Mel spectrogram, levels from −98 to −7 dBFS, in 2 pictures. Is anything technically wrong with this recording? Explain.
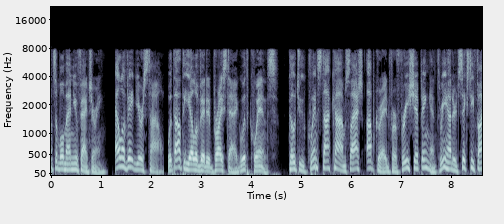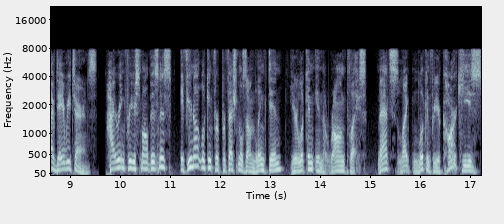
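Yes. Speech runs through a codec with plainly audible damage, and a handful of brief dropouts interrupt it.

Bluetooth LC3 compression is present for the whole clip. The damage fits LC3 at about 32 kbps with 10 ms frames, likely from an LE Audio link. At that rate the encoder discards much of the upper spectrum and substitutes generated noise, so the voice carries a breathy, grainy edge. A spectrogram shows the upper bands as diffuse, speckled noise rather than clean harmonic structure.

Lost LE Audio frames occur at 2.68 s, 5.27 to 5.29 s, 7.24 s, 9.77 s and 13.73 to 13.75 s. Each gap lasts about 10 ms, which points to a single lost frame, except the last at about 20 ms, which suggests two. The decoder fills each gap by replaying the previous spectrum with randomised signs. Tonal voice content briefly becomes a noisy smear, seen as a thin vertical band of scrambled energy on the spectrogram and a short patch of disordered waveform.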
